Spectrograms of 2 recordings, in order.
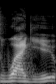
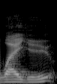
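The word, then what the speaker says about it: wagyu: got this wager on got this wagu or wayu as I said I said before the show I said I know six different ways that that word is pronounced and they're all right and then I anyway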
